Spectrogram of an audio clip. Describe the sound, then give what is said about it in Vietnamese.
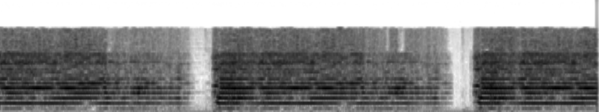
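Three long blasts from a ship's horn at a pier, each a loud, steady, rich tone, with the horn cut off by two brief gaps between blasts. “Vừa lúc đó, ba hồi còi tàu vang lên.”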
